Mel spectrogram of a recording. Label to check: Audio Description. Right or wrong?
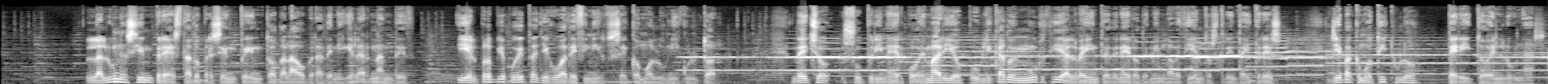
Right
